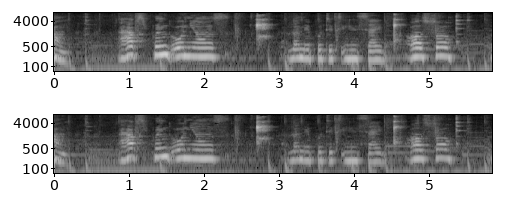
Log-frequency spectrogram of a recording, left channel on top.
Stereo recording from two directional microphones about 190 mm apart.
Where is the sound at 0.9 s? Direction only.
45° left (ahead or behind).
